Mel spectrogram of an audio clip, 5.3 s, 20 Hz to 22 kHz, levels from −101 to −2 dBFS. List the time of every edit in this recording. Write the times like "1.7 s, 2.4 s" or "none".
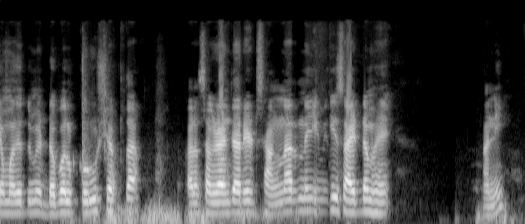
3.1 s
